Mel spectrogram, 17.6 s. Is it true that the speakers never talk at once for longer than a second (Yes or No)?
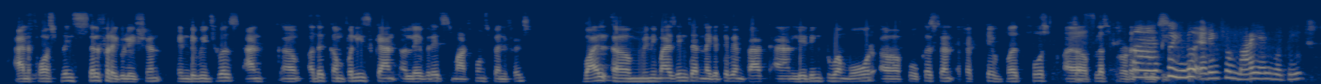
Yes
